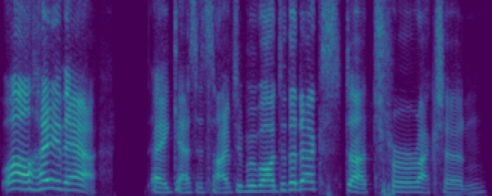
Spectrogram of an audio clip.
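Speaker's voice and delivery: booming animatronic mascot calling out; loud, high showman hollering to a crowd of kids; Archie voice. Acted. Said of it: "He calls out with an Archie's voice".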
